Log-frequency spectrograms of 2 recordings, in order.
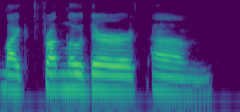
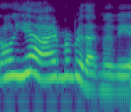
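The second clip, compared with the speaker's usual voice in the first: quick, higher-pitched imitation of mom; imitating mother; 9 semitones higher, 4 dB louder, faster than usual. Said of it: "She's like".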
